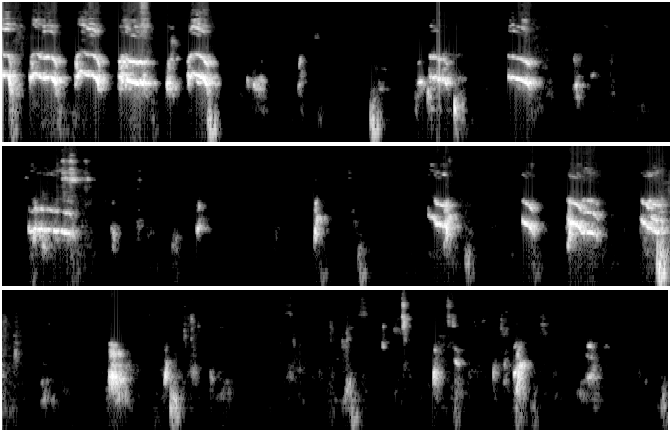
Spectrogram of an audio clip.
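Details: Five-week-old Cavalier King Charles Spaniel puppies in Daisy's pen give clear, tonal yelps and whimpers, a quick run of four at the start, then scattered single cries every second or so in a quiet room.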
